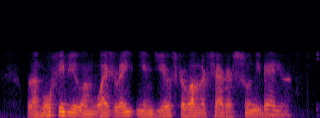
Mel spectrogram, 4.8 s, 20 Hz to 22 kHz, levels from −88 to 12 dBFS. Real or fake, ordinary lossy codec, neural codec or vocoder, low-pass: fake; Opus, 16 kbps; codec, 24 kHz, 0.9 kbps, WavTokenizer, medium music audio release; 3.6 kHz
